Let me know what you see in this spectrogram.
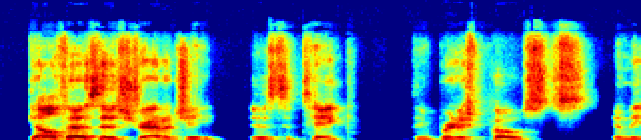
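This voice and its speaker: A man with a Western New York accent talks at a moderate pace, his intonation lively. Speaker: historian. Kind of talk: lecture. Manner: casual, with fillers.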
